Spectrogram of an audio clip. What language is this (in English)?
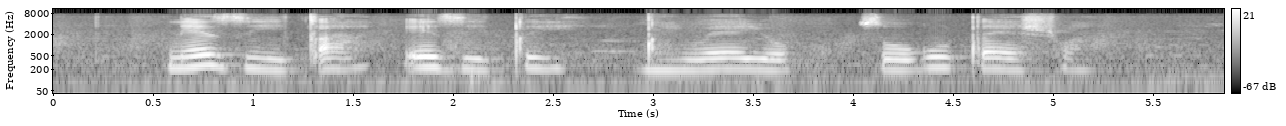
Xhosa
